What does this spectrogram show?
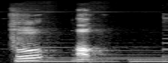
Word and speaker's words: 부엌: In this case, the final consonant 키읔 should be pronounced as the representative sound G. So it becomes 부엌, not 부엌.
